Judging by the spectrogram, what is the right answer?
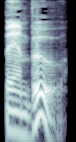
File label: "bamboo", pronounce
